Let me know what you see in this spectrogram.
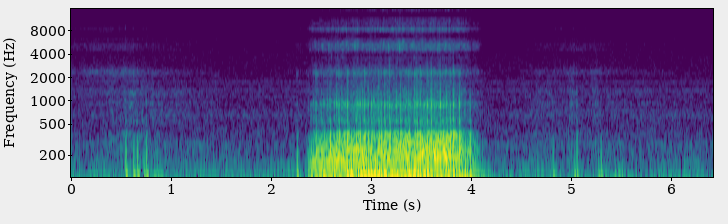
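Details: Snoring audio recorded during sleep: a loud, low, rattling snore lasting under two seconds between quieter breaths in a small room; snoring.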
